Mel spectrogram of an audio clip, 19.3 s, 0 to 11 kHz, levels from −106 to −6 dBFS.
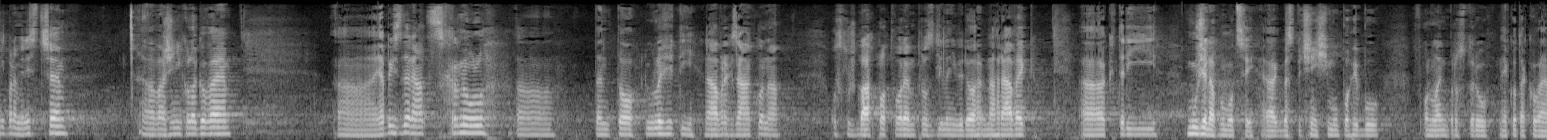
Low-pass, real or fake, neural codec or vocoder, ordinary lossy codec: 9.9 kHz; real; none; AAC, 32 kbps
